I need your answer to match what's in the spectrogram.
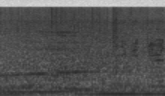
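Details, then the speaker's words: After stiff Hasport engine mounts were installed on an EG Honda Civic, loud transmission whine, dog-box-like, is carried into the cabin under throttle over steady engine drone, with rattles felt through the car. "can hear the trans, like actually it sounds like I have a dog box right now, like it's gnarly."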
